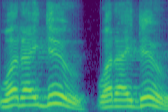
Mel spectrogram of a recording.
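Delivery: very slow, stretched, high, drawn-out woman's voice. Retelling body cam videos of sovereign citizen women: imitating a sovereign citizen woman. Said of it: "five, ten minutes of".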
